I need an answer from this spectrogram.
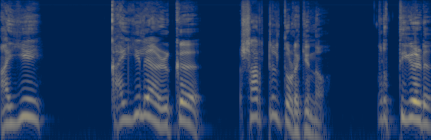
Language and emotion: Malayalam, disgusted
